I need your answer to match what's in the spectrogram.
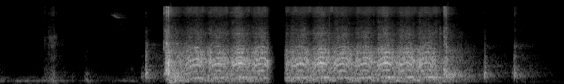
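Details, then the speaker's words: Project loboy with a 400 engine, cranked with the fuel line disconnected so it can't start: two sluggish, uneven, labouring cranking bursts with a pause between them, because the battery is nearly dead. "Don't want to crank it over too much, but you can tell the battery's pretty much dead."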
